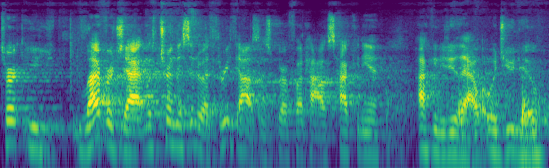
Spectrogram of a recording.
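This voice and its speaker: Noticeable background noise and audible room echo around a man's fairly high voice, ordinary in its pitch variation. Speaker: real estate agent. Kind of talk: home tour walkthrough narration. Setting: walking through a house, partly on outdoor deck. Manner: loud; casual, repetitive filler words. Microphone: AirPods mic, echoey room.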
